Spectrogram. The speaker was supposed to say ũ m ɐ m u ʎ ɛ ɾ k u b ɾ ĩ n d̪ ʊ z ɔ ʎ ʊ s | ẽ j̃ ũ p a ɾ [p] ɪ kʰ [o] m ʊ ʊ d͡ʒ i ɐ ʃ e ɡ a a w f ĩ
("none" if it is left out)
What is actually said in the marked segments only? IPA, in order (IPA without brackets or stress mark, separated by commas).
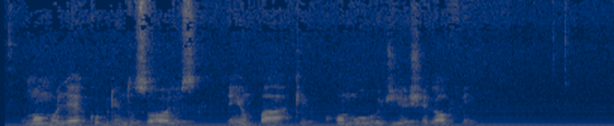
k, õ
